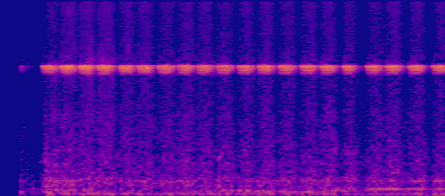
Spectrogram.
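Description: A field cricket sings a steady series of high, pure chirps, each a short ringing burst repeated roughly four times per second. A faint low rumble sits quietly underneath.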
